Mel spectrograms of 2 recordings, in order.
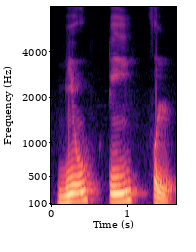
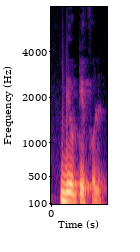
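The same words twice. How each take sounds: First: beautiful slowly in three beats, view, टी, फुल; slow three-syllable demo of beautiful; divided into syllables. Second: Said in the usual way. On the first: Shown as a demonstration. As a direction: break beautiful apart with clear pauses between syllables. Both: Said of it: "इस तरह से divide करके".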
